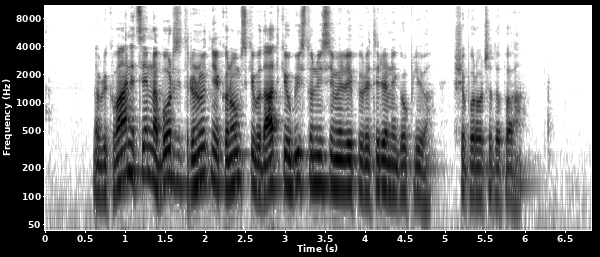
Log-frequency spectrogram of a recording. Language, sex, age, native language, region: Slovenian, male, 12-17, Slovenian, Central Slovenia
